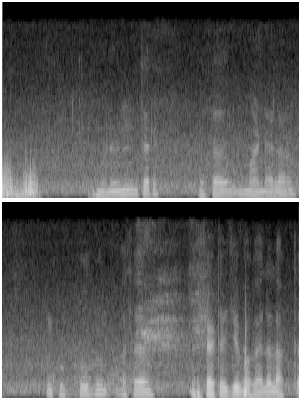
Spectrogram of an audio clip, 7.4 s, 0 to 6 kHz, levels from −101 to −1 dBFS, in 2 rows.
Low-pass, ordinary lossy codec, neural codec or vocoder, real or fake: 5.4 kHz; MP3, 48 kbps; none; real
